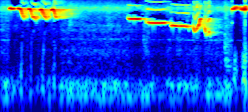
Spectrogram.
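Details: Pied bushchat singing vigorously, used as a tutor recording for cage birds in Indonesia: a run of buzzy, wavering high notes, then a pause and a series of clear whistles stepping downward, ending in a high squeak. A faint low hum sits beneath.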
